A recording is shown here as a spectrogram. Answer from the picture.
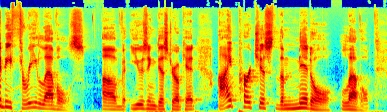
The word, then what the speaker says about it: DistroKid: I created an account at a website called DistroKid. D-I-S-T-R-O-K-I-D, DistroKid.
